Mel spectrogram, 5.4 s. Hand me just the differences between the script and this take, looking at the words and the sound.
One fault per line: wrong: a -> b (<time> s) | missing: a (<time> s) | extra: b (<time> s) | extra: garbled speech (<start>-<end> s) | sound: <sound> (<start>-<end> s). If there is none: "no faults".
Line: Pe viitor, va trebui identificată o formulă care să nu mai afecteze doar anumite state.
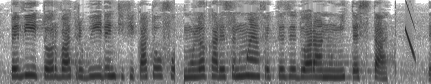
sound: dropout (2.2-2.3 s)
sound: chirp (5.1-5.2 s)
